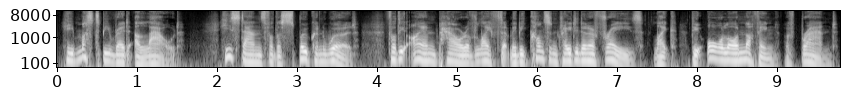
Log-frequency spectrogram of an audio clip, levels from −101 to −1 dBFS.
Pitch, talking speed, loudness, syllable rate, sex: 110 Hz, 190 wpm, -17 LUFS, 4.7 syllables/s, male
